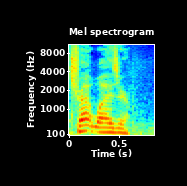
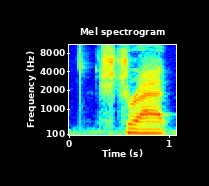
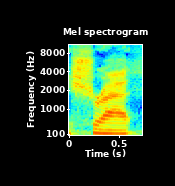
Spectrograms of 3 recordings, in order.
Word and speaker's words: Schratwieser: What do they say? Strat with a T. They don't say Schrat. I mean, everyone calls me Schrat, Schrat.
